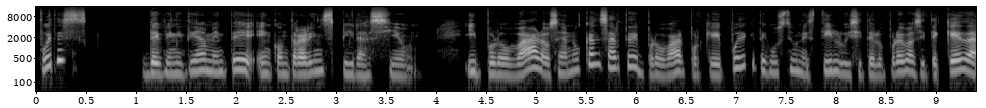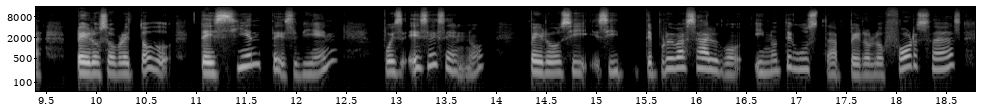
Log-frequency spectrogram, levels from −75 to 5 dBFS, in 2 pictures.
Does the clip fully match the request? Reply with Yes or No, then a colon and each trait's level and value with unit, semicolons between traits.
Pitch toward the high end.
Yes: high, 200 Hz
